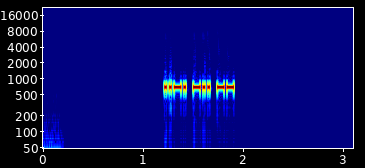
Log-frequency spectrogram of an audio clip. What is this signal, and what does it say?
Morse code, heard as a keyed tone, about 48 wpm, 700 Hz. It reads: FDM
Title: USA Call Sign Postfixes - 3 Letters 50wpm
